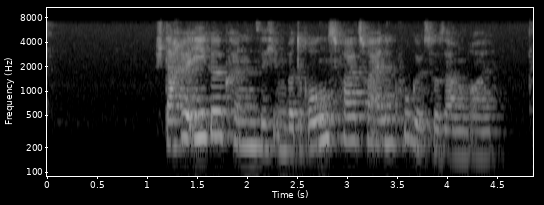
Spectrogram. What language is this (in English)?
German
